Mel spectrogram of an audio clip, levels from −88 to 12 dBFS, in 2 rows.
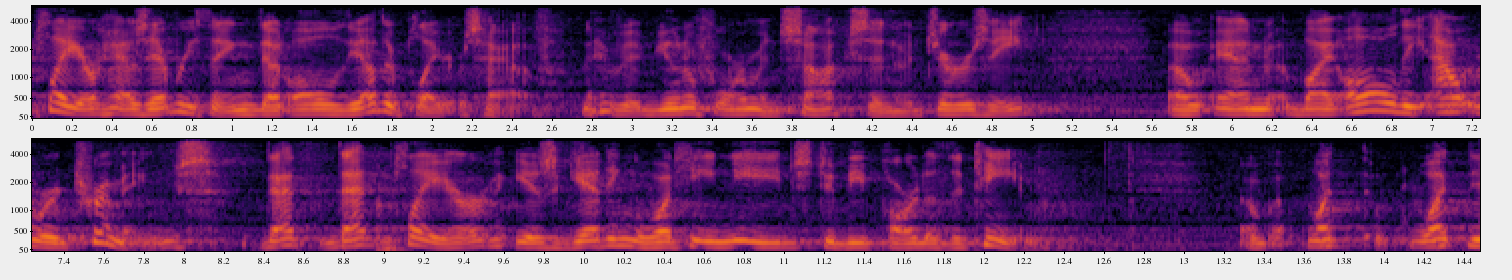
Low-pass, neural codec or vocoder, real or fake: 5.4 kHz; codec, 16 kHz, 16 kbps, FreqCodec, larger model; fake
